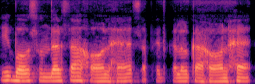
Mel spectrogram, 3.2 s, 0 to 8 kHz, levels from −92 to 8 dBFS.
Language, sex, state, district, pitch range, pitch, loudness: Hindi, male, Jharkhand, Deoghar, 120-130 Hz, 125 Hz, -18 LUFS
